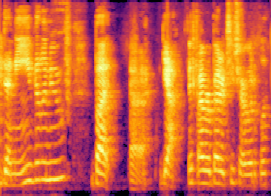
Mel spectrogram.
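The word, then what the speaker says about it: Denis Villeneuve: named I always say Denis Villa Villeneuve but he's French and so it's probably Denny Villeneuve but yeah if I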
